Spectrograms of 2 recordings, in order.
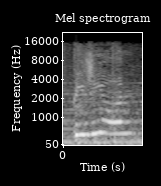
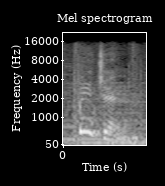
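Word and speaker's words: pigeon: पिजियन इसका गलत उच्चारण है। इसे सही से बोलने के लिए पहले बोलें पिज, फिर बोलें अन। दोनों को जोड़कर बोलें पिजन।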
